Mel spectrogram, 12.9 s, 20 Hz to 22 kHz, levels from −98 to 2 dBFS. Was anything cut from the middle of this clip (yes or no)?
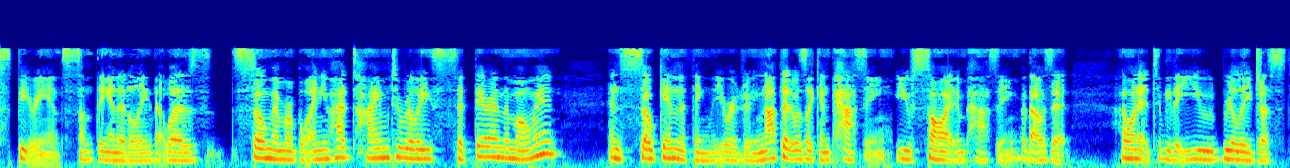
yes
